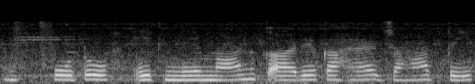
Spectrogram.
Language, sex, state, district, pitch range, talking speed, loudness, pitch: Hindi, female, Bihar, West Champaran, 200-215 Hz, 115 wpm, -17 LUFS, 210 Hz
